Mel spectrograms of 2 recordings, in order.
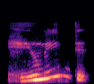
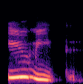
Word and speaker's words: humide: Remember H is silent in French. So, you don't say "humide". You say "humide". Il fait humide.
